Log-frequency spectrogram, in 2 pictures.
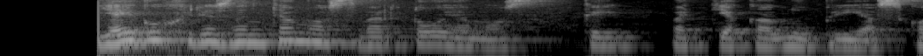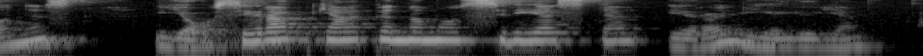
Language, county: Lithuanian, Alytus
